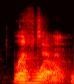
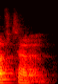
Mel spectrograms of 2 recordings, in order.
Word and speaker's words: lieutenant: And the way that the British pronounce the word lieutenant. – Lieutenant. – Well, lieutenant. – Yeah. – There's no F.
